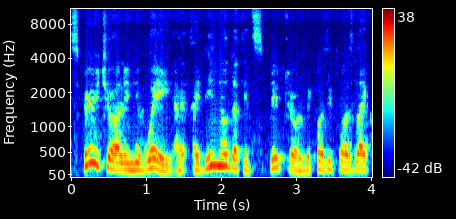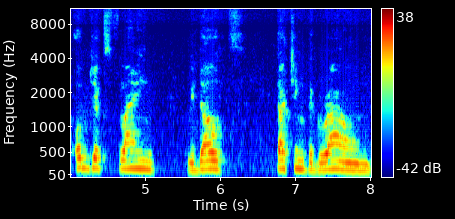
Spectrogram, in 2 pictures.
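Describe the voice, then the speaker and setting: With ordinary pitch variation, the tone sounds dark and mellow. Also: man. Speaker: UFO experiencer and author. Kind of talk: interview. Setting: radio show call. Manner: slow; halting.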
